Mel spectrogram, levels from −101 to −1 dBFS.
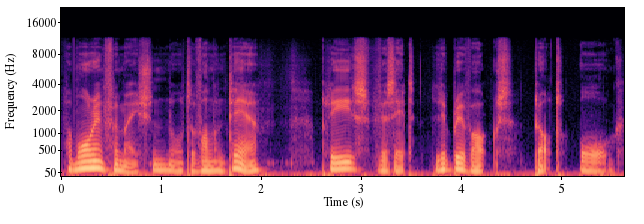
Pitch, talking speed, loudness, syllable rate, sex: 90 Hz, 115 wpm, -21 LUFS, 4.3 syllables/s, male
